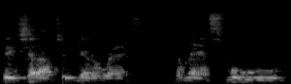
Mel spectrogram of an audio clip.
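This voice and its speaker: A man's voice: completely flat delivery, moderate pace. A man, telling rambling stories in casual chat as a podcast host. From Baltimore. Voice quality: deep voice. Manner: laid-back, rambling storyteller with shout-outs. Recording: roomy echo, distant mic.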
